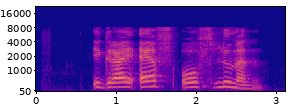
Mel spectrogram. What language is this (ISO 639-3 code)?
rus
